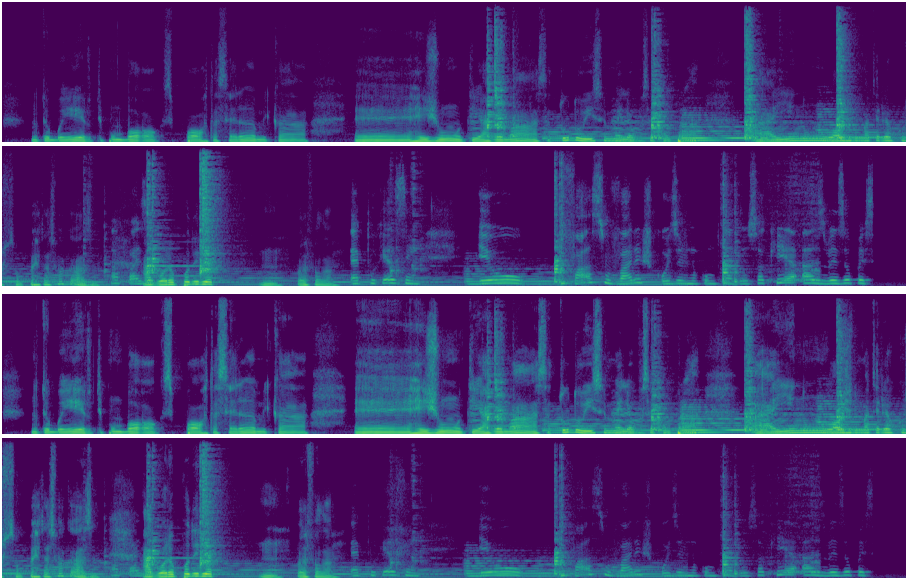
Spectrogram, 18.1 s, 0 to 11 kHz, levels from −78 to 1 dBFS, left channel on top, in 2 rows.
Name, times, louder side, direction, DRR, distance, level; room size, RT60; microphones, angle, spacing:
voice 1, 0.0-11.2 11.6-12.4, right 2 dB, 75° right, 1.5 m, -24 dB
sound 1, 1.1-1.3 4.8-5.4 6.5-6.8 7.4-7.9 8.3-8.6 9.8-11.5 12.9-13.3 14.6-14.8 16.2-17.2, left 2 dB, 10° left, 0.5 m, -30 dB
sound 2, 4.7-15.9, right 1 dB, 25° right, 1.1 m, -35 dB
voice 2, 10.1-10.6 12.5-13.5 13.8-14.3 14.6-17.8, left 4 dB, 70° left, 0.7 m, -32 dB
head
